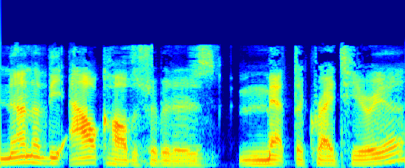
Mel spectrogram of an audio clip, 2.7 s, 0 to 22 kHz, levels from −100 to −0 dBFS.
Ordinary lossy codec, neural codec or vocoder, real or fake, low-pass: AAC, 32 kbps; none; real; 7.2 kHz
